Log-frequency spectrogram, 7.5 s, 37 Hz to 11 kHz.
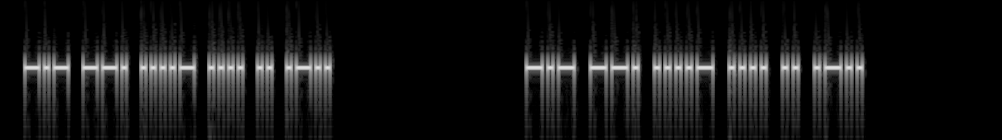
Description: Morse code, heard as a keyed tone, about 31 wpm, 700 Hz. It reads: KG4HIL KG4HIL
